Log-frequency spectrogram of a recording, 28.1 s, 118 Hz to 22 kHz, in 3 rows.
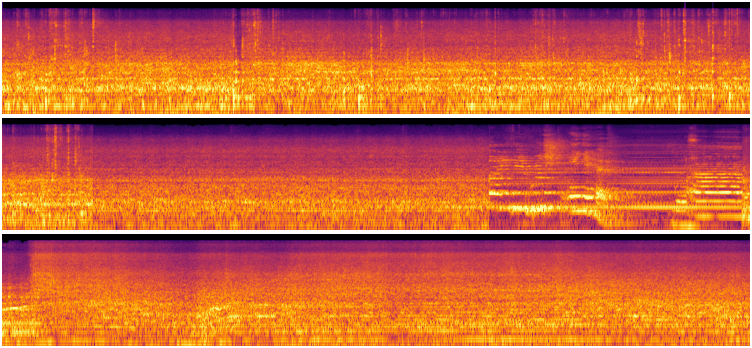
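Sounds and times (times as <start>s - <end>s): electric meat grinder running: 18.9s - 28.0s.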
